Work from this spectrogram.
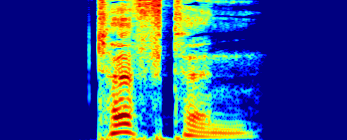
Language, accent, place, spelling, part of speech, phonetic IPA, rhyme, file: German, Germany, Berlin, töften, adjective, [ˈtœftn̩], -œftn̩, De-töften.ogg
- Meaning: inflection of töfte: 1. strong genitive masculine/neuter singular 2. weak/mixed genitive/dative all-gender singular 3. strong/weak/mixed accusative masculine singular 4. strong dative plural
